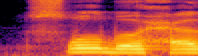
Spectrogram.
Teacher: صاد کو موٹا پڑھیں گے، با کے اوپر قلقلہ کریں گے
